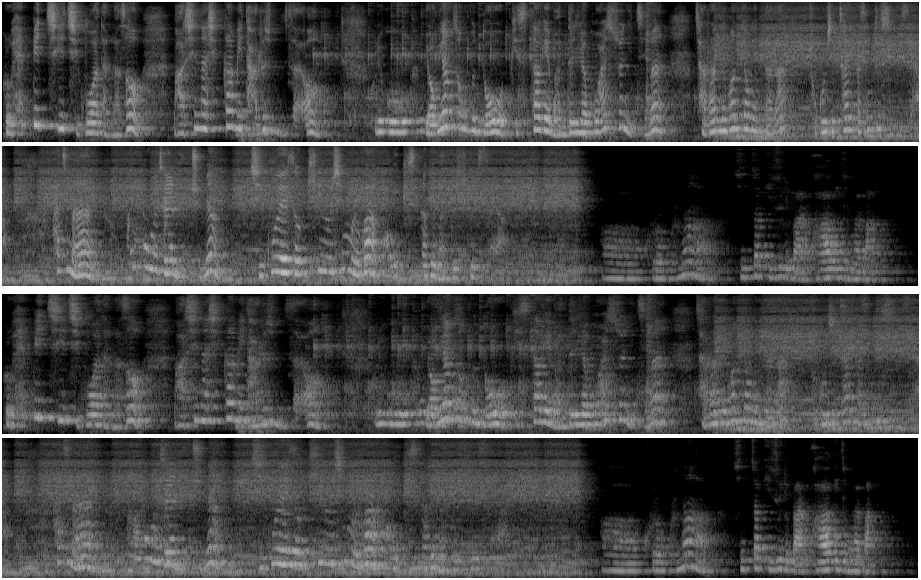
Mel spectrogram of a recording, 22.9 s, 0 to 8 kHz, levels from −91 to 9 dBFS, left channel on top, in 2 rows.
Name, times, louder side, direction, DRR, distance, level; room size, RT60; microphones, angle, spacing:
voice 1, 0.0-4.0 4.2-9.8 10.1-14.2 14.6-17.8, left 5 dB, 85° left, 6 dB, 0.4 m, -31 dB
voice 2, 2.9-3.5 5.2-5.3 5.6-5.8 9.4-9.8 12.6-13.6 16.0-16.5 18.9-20.3 20.6-22.3, right 3 dB, 50° right, 1 dB, 0.5 m, -39 dB
sound 1, 3.8-10.7, left 2 dB, 50° left, 0.7 m, -50 dB
sound 2, 8.9-18.7, left 1 dB, 20° left, 0.4 m, -39 dB
4.0 x 2.2 x 3.7 m, 0.84 s
head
